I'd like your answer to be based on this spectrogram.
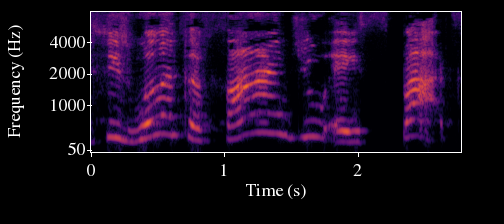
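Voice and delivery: ordinary talk, nothing marked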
